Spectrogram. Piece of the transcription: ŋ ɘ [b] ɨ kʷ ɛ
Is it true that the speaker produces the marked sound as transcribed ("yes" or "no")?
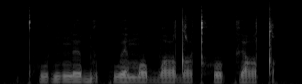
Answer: yes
